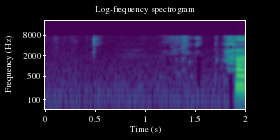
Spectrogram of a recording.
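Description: Near silence broken by a single short click about half a second in and a soft breath-like noise, before a woman's voice starts at the very end.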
